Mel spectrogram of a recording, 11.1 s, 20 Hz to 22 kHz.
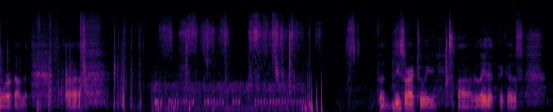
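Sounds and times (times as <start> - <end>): paper rustling and scraping on desk: 2.3 - 7.2.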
